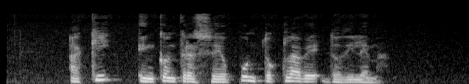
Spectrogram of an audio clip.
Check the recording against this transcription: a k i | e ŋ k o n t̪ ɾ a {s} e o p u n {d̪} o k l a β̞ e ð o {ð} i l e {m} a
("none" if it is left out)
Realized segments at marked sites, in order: s, t̪, ð, m

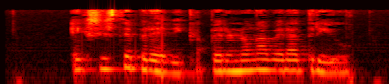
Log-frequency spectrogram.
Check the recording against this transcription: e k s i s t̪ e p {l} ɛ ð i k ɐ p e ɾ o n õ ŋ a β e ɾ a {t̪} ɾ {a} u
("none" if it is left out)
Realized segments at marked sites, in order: ɾ, t̪, i

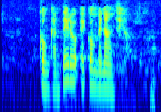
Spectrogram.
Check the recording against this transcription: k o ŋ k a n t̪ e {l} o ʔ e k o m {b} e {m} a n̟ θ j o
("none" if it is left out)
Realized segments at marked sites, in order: ɾ, b, n

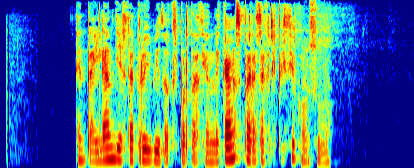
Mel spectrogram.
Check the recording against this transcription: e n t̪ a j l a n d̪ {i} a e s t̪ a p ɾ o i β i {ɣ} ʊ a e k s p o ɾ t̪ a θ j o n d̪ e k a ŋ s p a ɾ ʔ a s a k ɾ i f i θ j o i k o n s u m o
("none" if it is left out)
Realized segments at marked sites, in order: j, ð

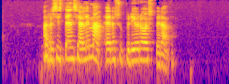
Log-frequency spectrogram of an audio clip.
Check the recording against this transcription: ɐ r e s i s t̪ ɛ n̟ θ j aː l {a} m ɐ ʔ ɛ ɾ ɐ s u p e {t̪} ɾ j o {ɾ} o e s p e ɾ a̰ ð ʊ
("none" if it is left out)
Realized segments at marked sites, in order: e, none, ɾ

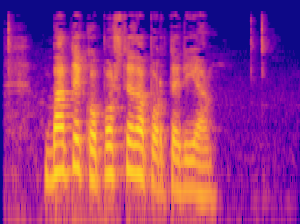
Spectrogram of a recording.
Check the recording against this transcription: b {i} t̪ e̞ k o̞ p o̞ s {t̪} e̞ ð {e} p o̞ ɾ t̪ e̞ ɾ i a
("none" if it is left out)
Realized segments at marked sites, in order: a, t̪, a

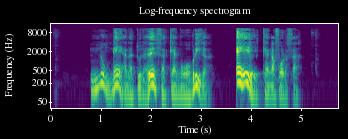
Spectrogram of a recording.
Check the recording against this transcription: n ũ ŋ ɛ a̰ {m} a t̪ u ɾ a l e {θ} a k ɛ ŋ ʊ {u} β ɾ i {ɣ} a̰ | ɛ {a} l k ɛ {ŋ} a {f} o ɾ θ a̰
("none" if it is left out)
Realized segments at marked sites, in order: n, θ, o, ɣ, e, ŋ, f

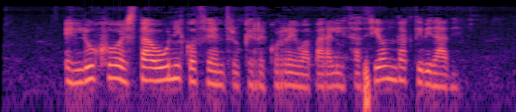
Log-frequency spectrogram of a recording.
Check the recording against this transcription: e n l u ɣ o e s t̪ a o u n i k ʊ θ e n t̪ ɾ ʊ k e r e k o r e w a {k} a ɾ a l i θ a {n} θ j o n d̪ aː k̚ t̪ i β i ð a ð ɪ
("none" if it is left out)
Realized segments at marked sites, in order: p, none

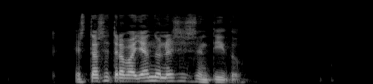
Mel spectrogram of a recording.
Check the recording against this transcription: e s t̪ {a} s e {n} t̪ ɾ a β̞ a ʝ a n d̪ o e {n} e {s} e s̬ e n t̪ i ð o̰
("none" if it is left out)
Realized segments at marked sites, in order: a, none, n, s

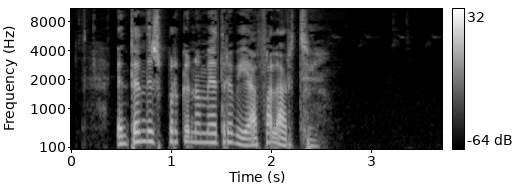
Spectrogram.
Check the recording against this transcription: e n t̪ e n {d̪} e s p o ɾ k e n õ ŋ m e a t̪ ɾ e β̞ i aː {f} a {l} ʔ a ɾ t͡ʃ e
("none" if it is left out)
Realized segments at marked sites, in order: d̪, f, l

